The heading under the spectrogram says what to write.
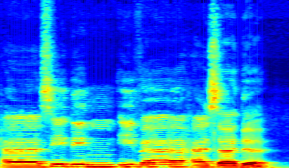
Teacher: حاسد إذا تنوين بالكسر بعده الهمزة إظهار حلقي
